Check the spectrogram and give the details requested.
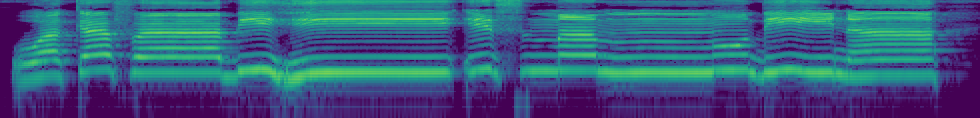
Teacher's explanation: یا دیکھیں اِثْمًا، میم کے اوپر تنوین ہے، تنوین کے بعد جو ہے میم آ رہا ہے، اور میم جو ہے رفع یرملون میں سے ہے، تو یہاں پر ادغام ہوگا، تو ہم اسے غنّے کے ساتھ پڑھیں گے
